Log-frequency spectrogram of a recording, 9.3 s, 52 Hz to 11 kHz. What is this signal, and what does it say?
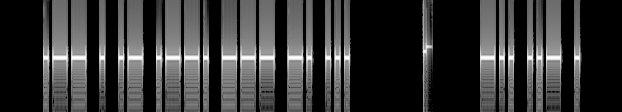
Morse code, heard as a keyed tone, about 17 wpm, 700 Hz. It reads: WEAPONS DUE
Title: Sets of 5 Words Encore - New Word Drill - 17wpm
